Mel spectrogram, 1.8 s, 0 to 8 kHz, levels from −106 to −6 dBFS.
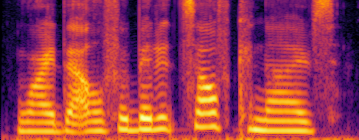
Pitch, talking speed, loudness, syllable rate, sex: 215 Hz, 165 wpm, -16 LUFS, 6.4 syllables/s, female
